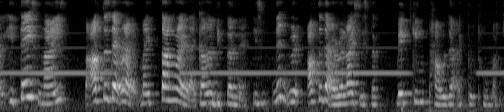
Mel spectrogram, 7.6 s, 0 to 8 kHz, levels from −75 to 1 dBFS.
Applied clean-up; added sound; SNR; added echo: none; Wind instrument, woodwind instrument; 15 dB; none.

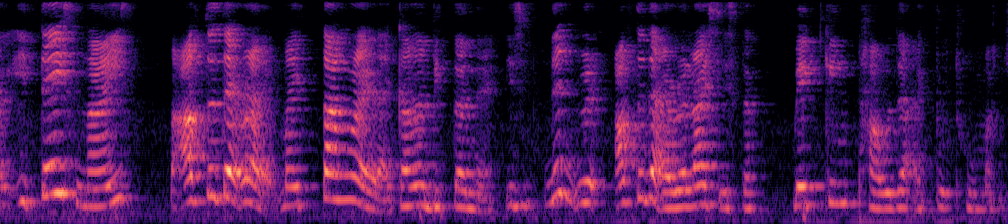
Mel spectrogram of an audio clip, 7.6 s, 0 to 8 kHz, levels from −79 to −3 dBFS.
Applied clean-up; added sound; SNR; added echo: none; none; none; none.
